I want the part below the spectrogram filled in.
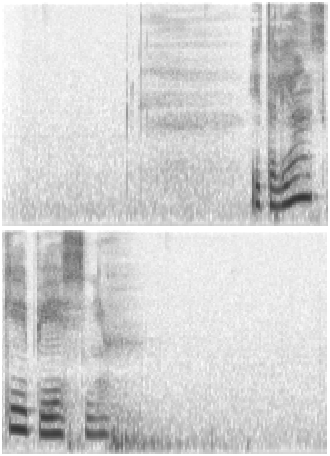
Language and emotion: Russian, sad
